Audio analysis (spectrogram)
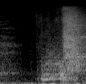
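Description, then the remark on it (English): A quick, sharp inhale followed by a single breathy sneeze that bursts out loudly at the end; nobody speaks. “Bless you.”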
